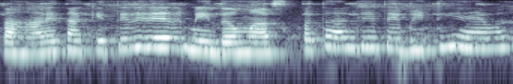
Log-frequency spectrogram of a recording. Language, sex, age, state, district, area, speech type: Sindhi, female, 30-45, Madhya Pradesh, Katni, urban, spontaneous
